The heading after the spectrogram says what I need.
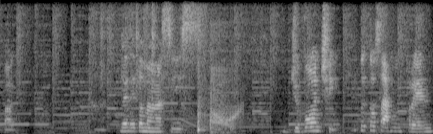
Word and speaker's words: Givenchy: Pag binasa nyo, Givenchy, pero ang pronunciation para sa kanya ay Givenchy.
